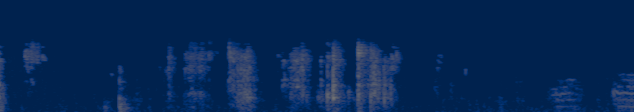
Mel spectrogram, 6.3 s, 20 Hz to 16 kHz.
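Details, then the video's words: Young Hungarian Vizsla pups, 9 March 2021, let out quick high yelps and mewing whines in a rapid cluster, then a couple of softer, lower moans toward the end. "Magyar Vizsla Welpen"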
